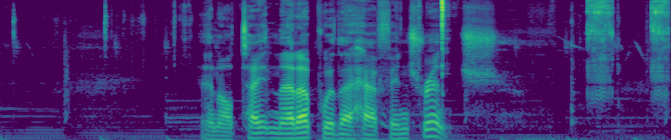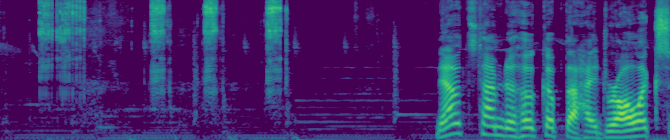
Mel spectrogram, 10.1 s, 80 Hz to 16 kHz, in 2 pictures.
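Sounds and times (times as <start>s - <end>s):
ratcheting wrench clicking: 4.3s - 7.3s.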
